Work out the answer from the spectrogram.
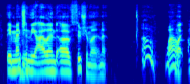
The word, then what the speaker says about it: Tsushima: you're the Japanese major please pronounce it tsushima this is how you would say it I feel like I'm I'm like slurring it though like I think I'm adding an H in there tsushima right yeah close enough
